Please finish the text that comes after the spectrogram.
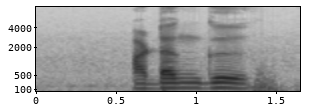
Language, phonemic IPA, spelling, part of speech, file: Tamil, /ɐɖɐŋɡɯ/, அடங்கு, verb, Ta-அடங்கு.ogg
- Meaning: 1. to obey, yield, submit, to be subdued 2. to contain oneself, control oneself 3. to shrink, become compressed 4. to cease 5. to settle, subside (as dust) 6. to disappear, set (as a heavenly body)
